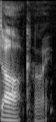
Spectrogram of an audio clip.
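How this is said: The stress falls on the first word. The speaker calls it wrong. "not dark"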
